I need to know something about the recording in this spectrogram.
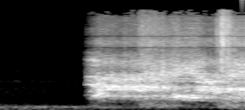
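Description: A group of men chant and shout loudly together.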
